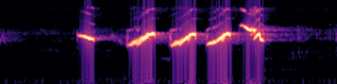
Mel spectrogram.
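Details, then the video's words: Papa-capim from Aracaju, Sergipe, a strong and high singer, delivering five crisp whistled notes in quick succession, mostly rising slurs, the last one doubled and falling. "Papacapim baiano TUI TUI SHOW,esse passa canto"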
